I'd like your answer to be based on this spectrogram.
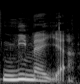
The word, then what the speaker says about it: Niemeyer: En fait, ils ont plusieurs activités entourant l'architecte brésilien Oscar Niemeyer. Il paraîtrait que lui-même prononce plus Niemeyer.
